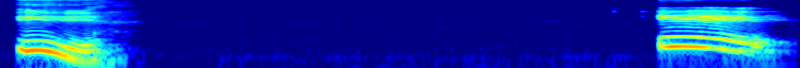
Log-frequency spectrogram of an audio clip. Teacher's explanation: you basically make your mouth into the shape of a fish. Like you make it very narrow and you just like, not like U, where it's white, but Ü.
